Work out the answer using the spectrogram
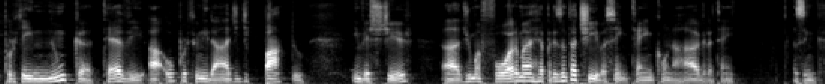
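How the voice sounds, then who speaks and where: A middle-aged man from Texas with a Texan accent speaking Portuguese as a non-native, a panel guest who talks haltingly with many fillers and restarts. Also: on the low side, darkish tone. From Texas, USA. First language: English. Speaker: panel guest, land investment manager. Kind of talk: panel discussion.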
